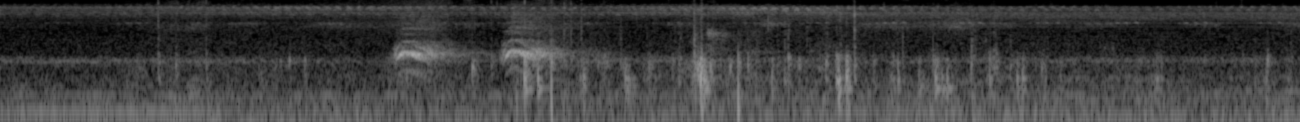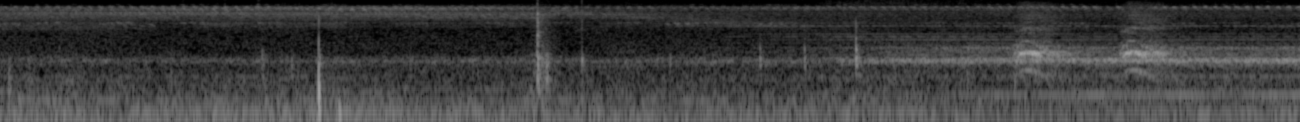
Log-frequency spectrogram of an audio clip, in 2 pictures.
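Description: Faint bird calls outdoors: a pair of short calls about two seconds in and another pair near the end, with a few faint clicks in between over a quiet, steady background.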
